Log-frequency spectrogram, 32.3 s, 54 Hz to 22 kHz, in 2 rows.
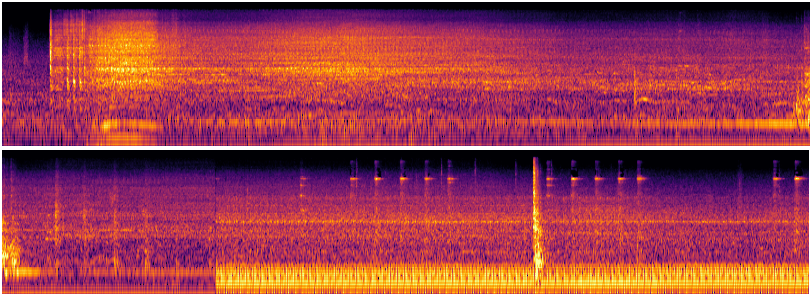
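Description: Toyota Vitz's 2SZ 1.3-litre four-cylinder petrol engine starting about a second in and then idling steadily. Some twenty seconds in the engine hum turns abruptly louder and deeper, and a single sharp click comes near the end.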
